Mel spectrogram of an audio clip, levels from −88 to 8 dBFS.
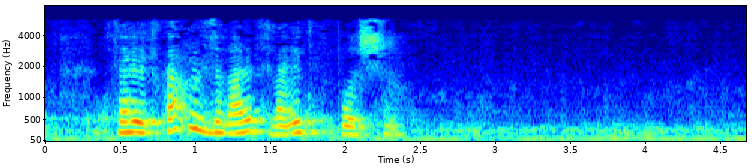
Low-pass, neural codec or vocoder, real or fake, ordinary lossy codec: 7.2 kHz; codec, 16 kHz, 2 kbps, FreqCodec, smaller model; fake; MP3, 24 kbps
